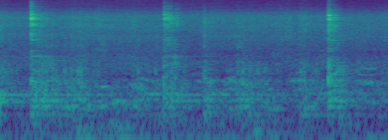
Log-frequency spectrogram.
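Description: A spoon stirring turmeric powder into spices in a pan, three sharp scraping clicks spaced about a second apart over a faint background hiss, quiet and close.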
